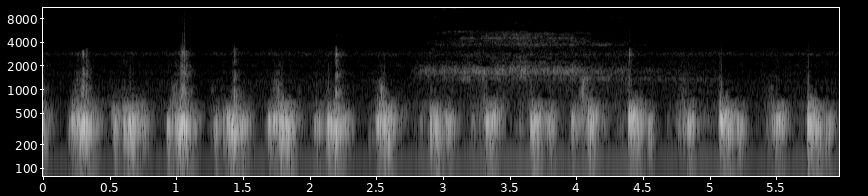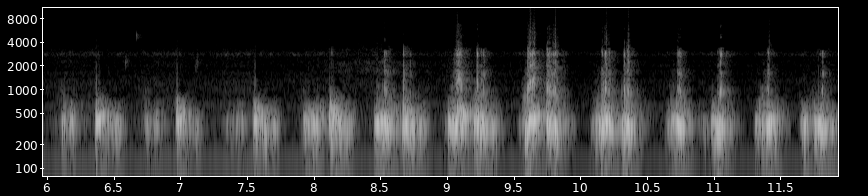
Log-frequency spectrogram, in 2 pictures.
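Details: Adult woman's own heartbeat recorded with a home Doppler while trying to calm it by following a breathing circle: rapid, whooshing pulses over a steady low hum, with uneven strength and spacing, a very irregular rhythm.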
